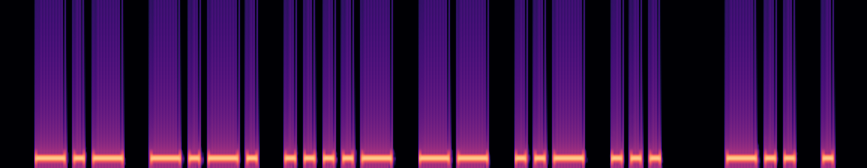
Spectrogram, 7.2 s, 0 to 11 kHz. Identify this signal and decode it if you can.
Morse code, heard as a keyed tone, about 15 wpm, 700 Hz. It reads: KC4MUS DE
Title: USA Callsign DE Callsign 15wpm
